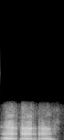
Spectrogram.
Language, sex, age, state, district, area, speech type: Goan Konkani, male, 18-30, Goa, Bardez, rural, conversation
